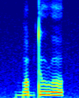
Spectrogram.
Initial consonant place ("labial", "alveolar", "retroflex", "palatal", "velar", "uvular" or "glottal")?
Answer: labial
